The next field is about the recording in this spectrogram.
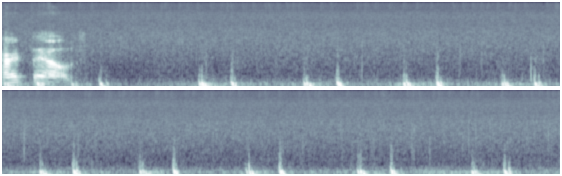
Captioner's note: heart lub dub sound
